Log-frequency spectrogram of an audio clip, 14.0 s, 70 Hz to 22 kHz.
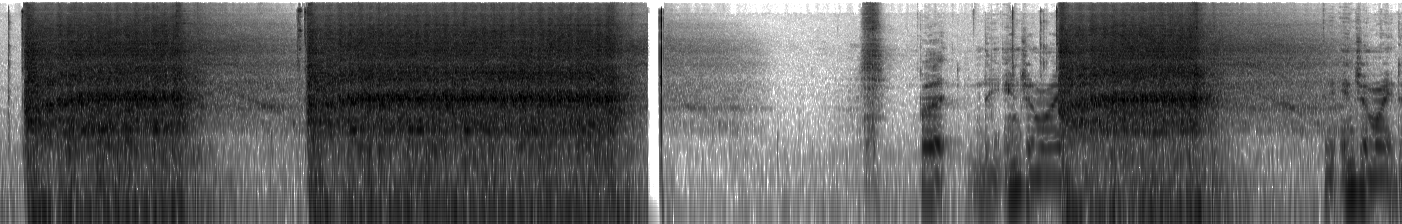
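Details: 1995 Toyota 4Runner 3.0 that died after a stop: starter cranks steadily twice for a few seconds but never catches; new coil fitted, igniter ordered, check-engine light off, owner suspects no ECM signal or bad ECM.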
